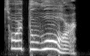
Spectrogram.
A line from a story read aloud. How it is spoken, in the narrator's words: sputtered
